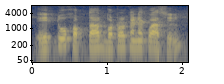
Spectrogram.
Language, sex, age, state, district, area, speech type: Assamese, male, 45-60, Assam, Jorhat, urban, read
